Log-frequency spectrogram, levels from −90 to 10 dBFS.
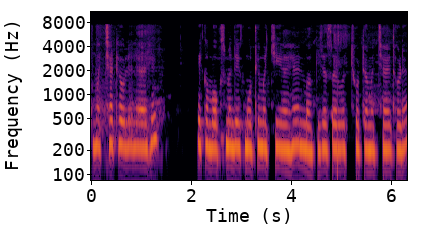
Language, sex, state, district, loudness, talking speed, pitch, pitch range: Marathi, female, Maharashtra, Nagpur, -29 LUFS, 160 wpm, 220 Hz, 210-230 Hz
